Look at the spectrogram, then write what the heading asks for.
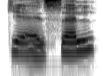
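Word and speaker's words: castle: तो समझ में आएगा एसटी एल ई होगा तो टी साइलेंट रहेगा एसटी ई एन होगा तो टी साइलेंट रहेगा जैसे इसको पढ़ते हैं इसे पढ़ेंगे अपो सल एसल ब्रेसल बसल कैसल फैशन हसल लिसन इसको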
